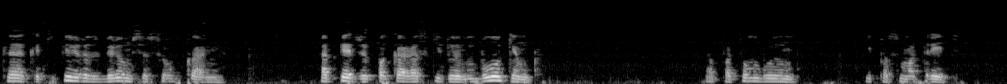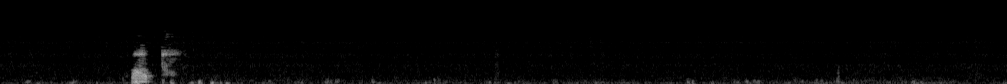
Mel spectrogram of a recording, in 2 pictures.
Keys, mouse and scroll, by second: 0.1 shift+click, 2.4 middle click, 3.5 KP_3, 4.0 scroll down 2, 4.9 scroll down 2, 5.4 g, 7.0 r, 11.8 shift+click, 13.2 r, 15.8 shift+click, 17.4 r, 19.6 click.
